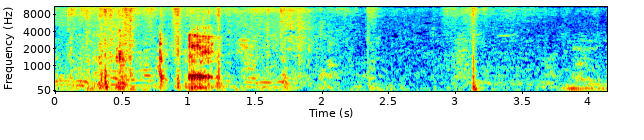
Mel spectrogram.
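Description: A wild pig squeals, with the loudest cry about a second in, as a leopard attacks it. Sharp clicks come here and there, one of them clearly about three seconds in.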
